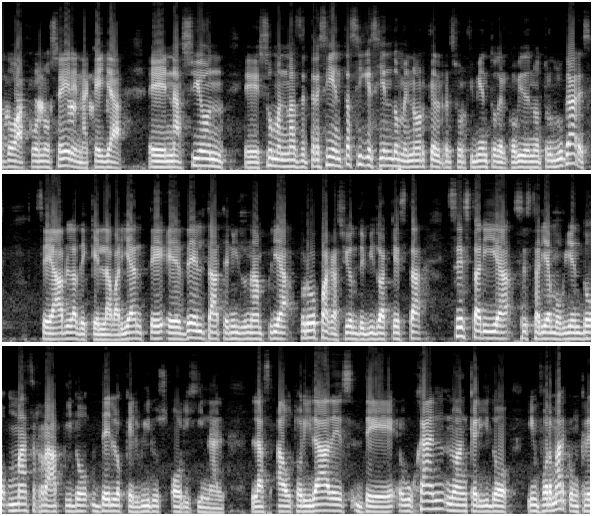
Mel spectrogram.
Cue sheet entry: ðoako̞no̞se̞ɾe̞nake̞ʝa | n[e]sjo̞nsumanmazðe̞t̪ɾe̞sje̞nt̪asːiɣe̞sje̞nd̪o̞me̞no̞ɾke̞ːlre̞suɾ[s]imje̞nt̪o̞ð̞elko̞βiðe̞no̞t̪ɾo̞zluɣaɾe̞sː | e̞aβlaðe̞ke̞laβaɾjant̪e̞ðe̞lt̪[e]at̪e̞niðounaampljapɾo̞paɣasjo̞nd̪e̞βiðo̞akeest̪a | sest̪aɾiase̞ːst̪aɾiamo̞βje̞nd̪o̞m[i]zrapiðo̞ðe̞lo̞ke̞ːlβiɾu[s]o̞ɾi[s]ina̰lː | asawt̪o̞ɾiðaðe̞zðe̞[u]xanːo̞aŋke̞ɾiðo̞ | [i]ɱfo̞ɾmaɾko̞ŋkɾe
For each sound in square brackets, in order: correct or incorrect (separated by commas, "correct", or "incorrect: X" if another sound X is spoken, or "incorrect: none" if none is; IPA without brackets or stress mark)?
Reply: incorrect: a, incorrect: x, incorrect: a, incorrect: a, correct, incorrect: x, correct, correct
